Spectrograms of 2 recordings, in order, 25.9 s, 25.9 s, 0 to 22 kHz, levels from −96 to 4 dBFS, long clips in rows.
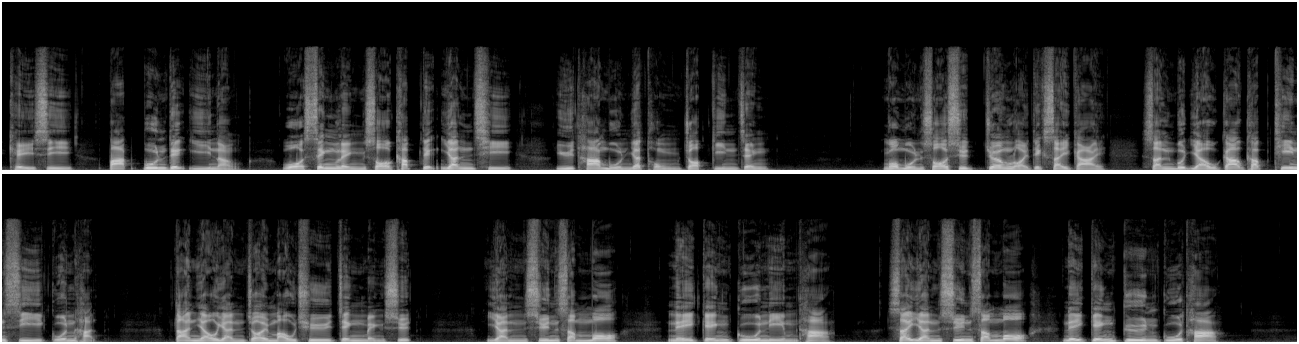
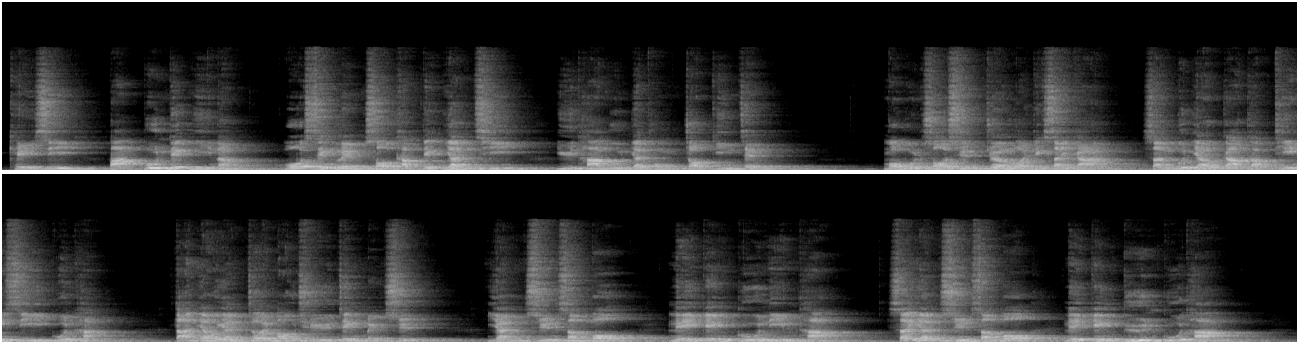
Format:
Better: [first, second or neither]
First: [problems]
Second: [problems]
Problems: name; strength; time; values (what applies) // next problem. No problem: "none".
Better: first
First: none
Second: off-mic speech; somewhat distant // room echo; noticeable; dies away in 1.3 s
